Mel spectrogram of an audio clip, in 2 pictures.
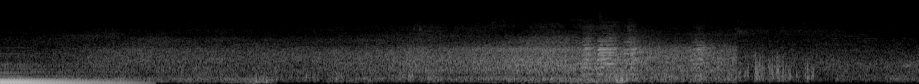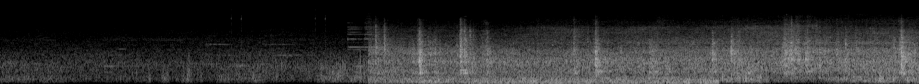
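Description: The tail of a music jingle fades out in the first couple of seconds, then outdoor street ambience with traffic, swelling briefly as something passes. About 13 seconds in, louder traffic and machine noise with many small clicks and knocks takes over.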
